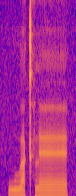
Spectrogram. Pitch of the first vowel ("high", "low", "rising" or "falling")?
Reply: low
